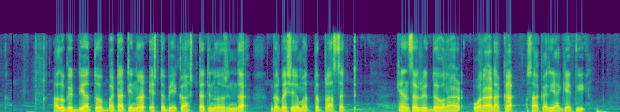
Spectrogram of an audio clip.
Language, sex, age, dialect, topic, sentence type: Kannada, male, 18-24, Dharwad Kannada, agriculture, statement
